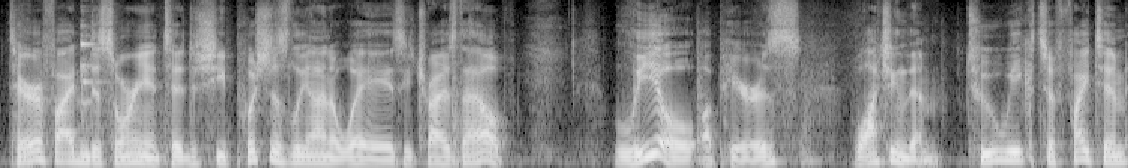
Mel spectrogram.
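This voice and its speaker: A man with a medium-pitched voice, recorded dry with no room sound. He co-hosts a comedy podcast, reading a recap aloud and reacting to it in a wry, mock-serious way. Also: dry recording. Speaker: podcast co-host. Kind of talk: casual comedic recap, part read aloud.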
